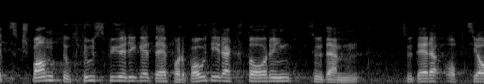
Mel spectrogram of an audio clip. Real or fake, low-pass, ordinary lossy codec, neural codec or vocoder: fake; 7.2 kHz; Opus, 16 kbps; codec, 16 kHz, 16 kbps, FunCodec, trained on Chinese and English, 50 frames a second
